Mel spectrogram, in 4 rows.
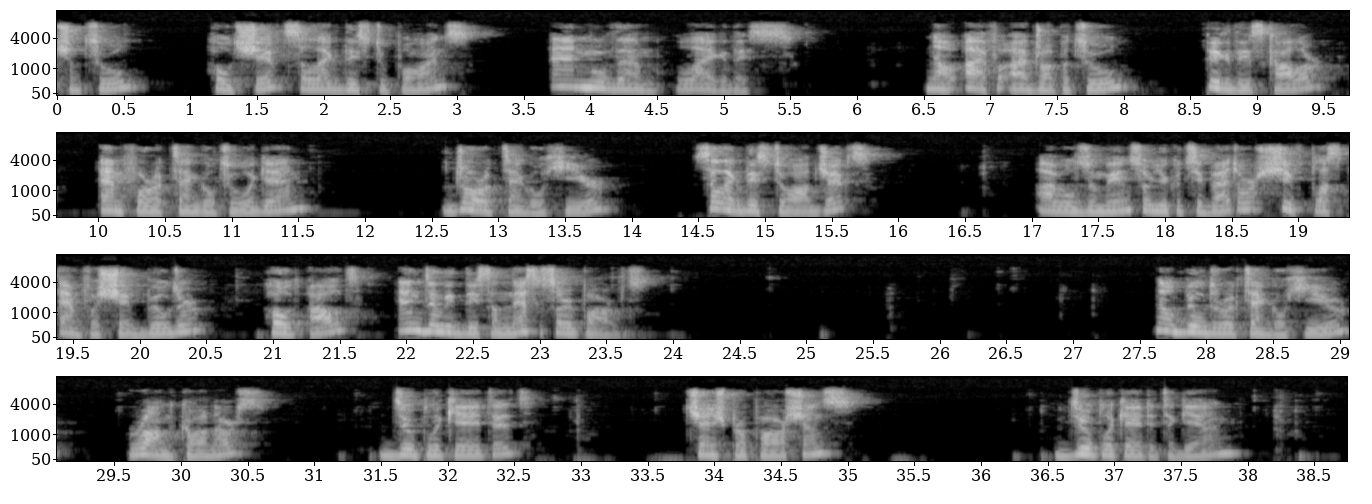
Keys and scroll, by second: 6.5 i, 9.9 m, 16.3 z, 19.2 shift+m, 22.4 z, 23.1 space, 23.5 z, 25.3 shift+m, 27.0 v, 29.3 v, 31.0 v, 38.2 z.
